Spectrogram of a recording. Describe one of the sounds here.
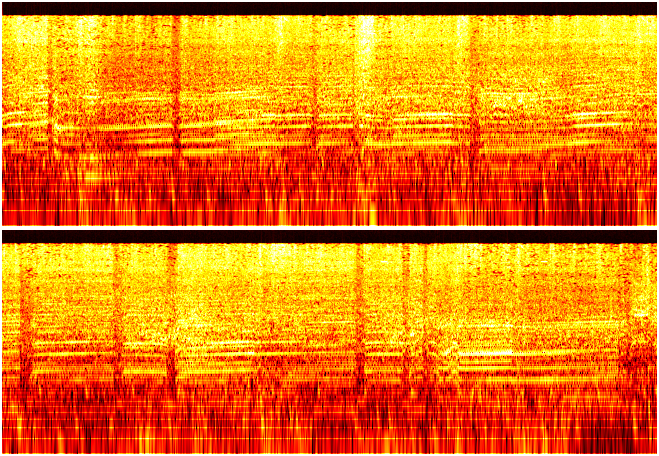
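A racing car engine revs high, climbing in pitch and dropping with each gear change.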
